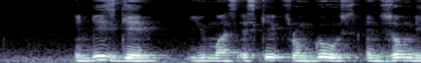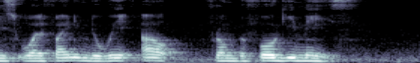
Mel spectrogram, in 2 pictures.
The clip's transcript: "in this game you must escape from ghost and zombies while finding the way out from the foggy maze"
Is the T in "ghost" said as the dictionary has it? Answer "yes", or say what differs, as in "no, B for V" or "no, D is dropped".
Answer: no, T is dropped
